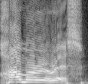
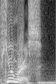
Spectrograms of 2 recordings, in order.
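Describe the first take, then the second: First: The word is pronounced in an unusual way. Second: The word is pronounced in the usual way. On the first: The speaker calls it wrong. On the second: The speaker calls it right.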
